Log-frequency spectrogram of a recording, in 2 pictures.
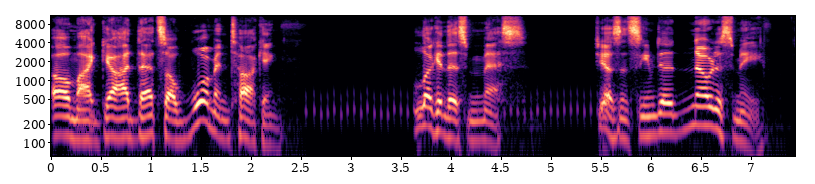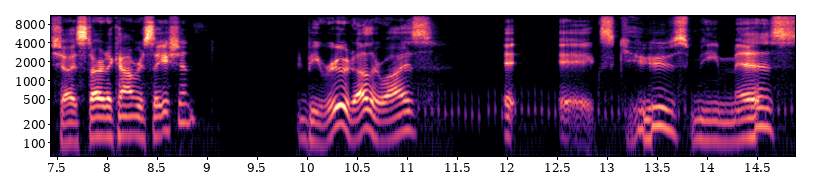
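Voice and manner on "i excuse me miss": cracked, falling-apart, broken voice, very slow. Speaking to a woman as a ghost for the first time: broken voice. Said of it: "The voice crawls out of my throat as broken".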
